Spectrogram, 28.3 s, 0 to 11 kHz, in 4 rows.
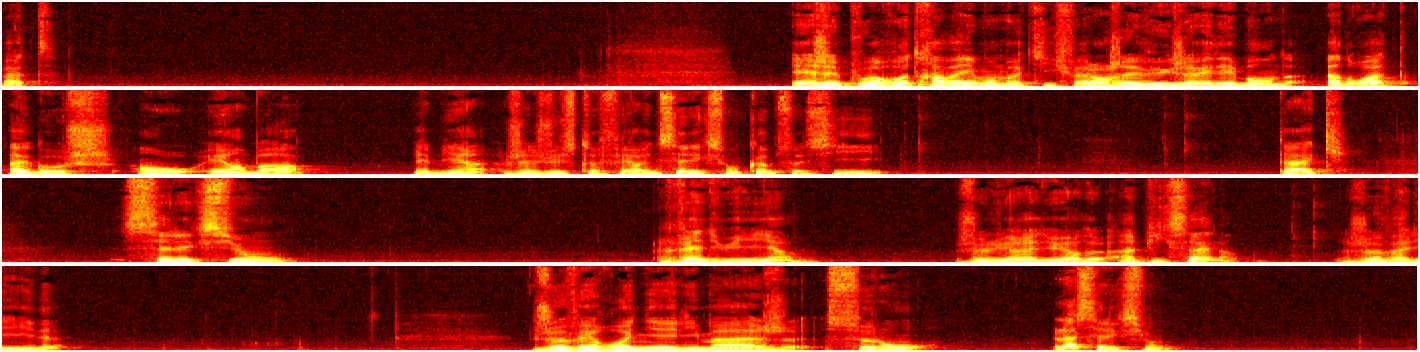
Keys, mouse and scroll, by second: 3.7-5.2 ctrl+scroll up 2, 7.5 click, 10.4-12.1 drag, 13.0 click, 15.1 click, 17.7 click, 18.0 click, 20.8 click, 24.7 click, 26.9 click.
